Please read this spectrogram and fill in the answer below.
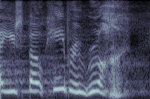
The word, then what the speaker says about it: ruach: The word is ruah. It's actually, if you pronounce it, this is going to sound lovely in a microphone. If you pronounce it with a Hebrew guttural, it's called ruach. Go ahead and say that with me, ruach.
